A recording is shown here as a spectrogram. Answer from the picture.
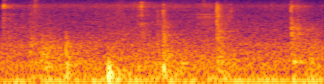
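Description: A pause in speech. Steady low room hum with a few faint, scattered clicks, about four of them over a second and a half.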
